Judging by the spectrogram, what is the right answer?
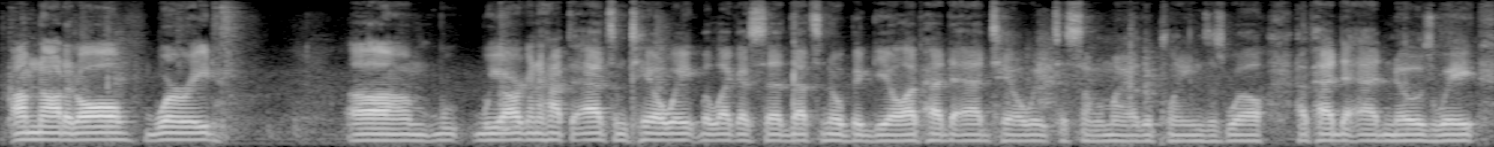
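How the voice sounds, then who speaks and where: A man vlogging casually about his model plane build, rambling and swearing with excitement. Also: on the low side, a little hiss or hum. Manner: rambling, profane, enthusiastic. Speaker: RC hobby vlogger. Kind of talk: casual workshop vlog.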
